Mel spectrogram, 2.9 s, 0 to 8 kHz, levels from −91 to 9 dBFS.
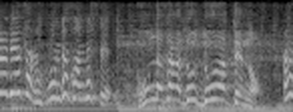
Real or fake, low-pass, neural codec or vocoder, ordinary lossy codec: real; 7.2 kHz; none; Opus, 32 kbps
